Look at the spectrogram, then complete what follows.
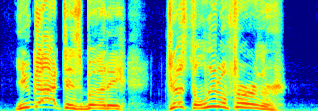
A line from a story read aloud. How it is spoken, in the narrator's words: the dumb werewolf called out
